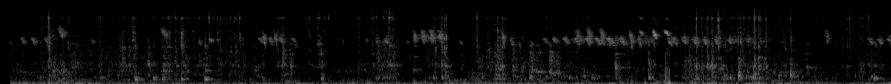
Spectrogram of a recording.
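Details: Common redpoll calls recorded in 2016: many short chattering notes in quick, uneven bursts, several birds overlapping, mixed with frequent wing flutters and sharp clicks against a soft rustling background.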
